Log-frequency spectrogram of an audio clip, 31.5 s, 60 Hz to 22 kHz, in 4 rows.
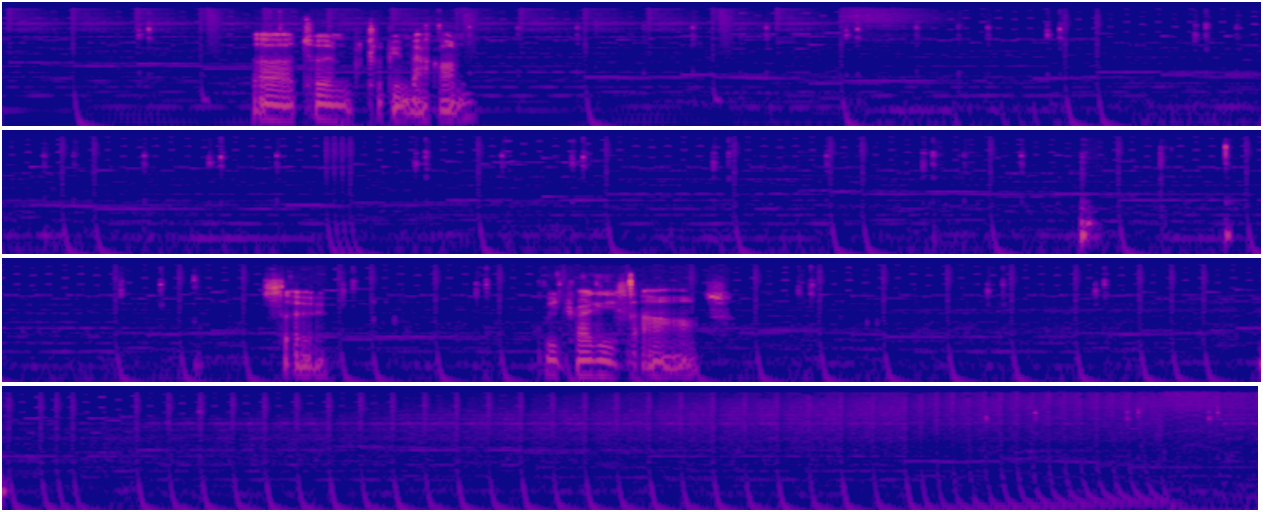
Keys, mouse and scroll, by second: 1.6 click, 2.1 g, 2.8 middle click, 3.2-3.6 scroll down 1, 3.6 scroll up 1, 3.7 Tab, 3.8 scroll down 1, 4.0-4.5 middle drag, 4.5 scroll down 1, 4.6 middle drag, 4.8 Tab, 4.9-5.2 scroll up 1, 5.2 right click, 5.5-6.5 middle drag, 6.5 right click, 6.8 g, 7.7 middle click, 8.1 scroll down 1, 8.3 middle click, 8.8-9.1 scroll up 1, 9.1 right click, 9.3 scroll down 1, 9.4 middle click, 9.7 scroll up 2, 9.9 g, 10.6 middle click, 11.4 right click, 11.6 g, 12.7 scroll down 2, 12.8 middle click, 13.2 g, 13.8 middle click, 14.2-15.1 scroll down 1, 15.1 KP_1, 15.6-16.4 scroll up 5, 16.4 click, 16.9 z, 17.4 g, 18.0 z, 18.3 g, 19.0 shift+middle click, 19.6-20.0 scroll down 1, 20.0-20.6 scroll up 2, 20.6 2, 20.6 right click, 20.8 g, 22.1 g, 22.7-23.2 scroll down 4, 23.2-23.9 scroll up 2, 23.9 KP_3, 24.6 shift+middle click, 24.9 z, 25.3 z, 25.9 KP_1, 27.3 KP_3, 27.6 KP_1, 27.8 KP_3, 29.0 1, 29.2 z, 29.7 click, 30.3-31.4 typing.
